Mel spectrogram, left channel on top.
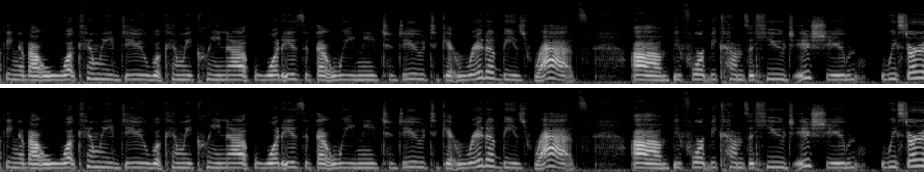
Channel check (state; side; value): identical; both; correlation 1.00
